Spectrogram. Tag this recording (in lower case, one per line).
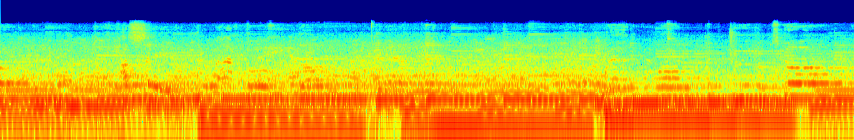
music
speech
